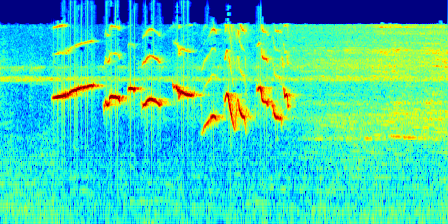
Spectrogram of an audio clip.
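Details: Oriental magpie-robin delivering a forest-style lure song to set off other magpie-robins: after a faint start, a burst of sharp whistles and rapid down-slurred chirps lasting about two and a half seconds, then hissing background.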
